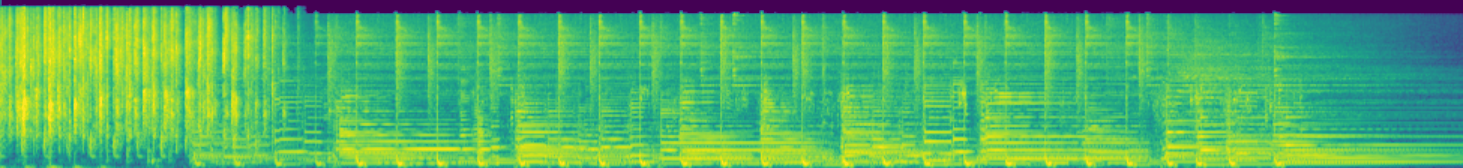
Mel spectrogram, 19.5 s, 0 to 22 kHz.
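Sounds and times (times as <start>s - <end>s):
small audience group clapping: 0.0s - 4.1s
upbeat instrumental music: 2.0s - 19.1s.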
